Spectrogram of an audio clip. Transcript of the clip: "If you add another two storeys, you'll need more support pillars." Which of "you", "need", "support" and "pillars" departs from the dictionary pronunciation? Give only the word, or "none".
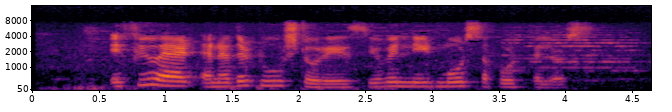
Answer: pillars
